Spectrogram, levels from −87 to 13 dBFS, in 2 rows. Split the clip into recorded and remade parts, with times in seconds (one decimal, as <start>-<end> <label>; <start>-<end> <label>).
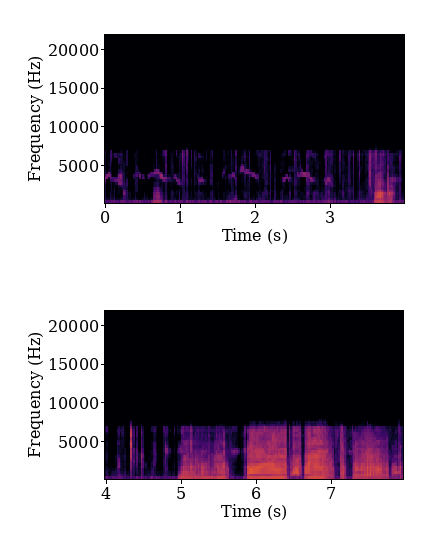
0.0-3.2 recorded; 3.2-7.0 remade; 7.0-8.0 recorded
